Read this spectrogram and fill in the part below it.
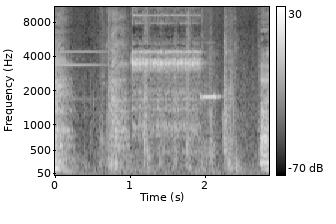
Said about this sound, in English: Jenny, your phone!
